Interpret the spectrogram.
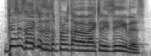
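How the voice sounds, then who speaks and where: A man's voice: high-pitched, sing-song, quick pace, dry recording. A man giving casual gameplay commentary as a streamer, thinking aloud and reading game text. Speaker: gaming streamer.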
